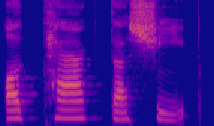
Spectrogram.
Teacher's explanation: 근데 빠르게 발음하면 attacked의 트 소리가 th와 만나서 혀의 위치가 매우 가깝기 때문에 한 번만 발음합니다. 그래서 마치 이 t가 느껴지지 않는 느낌으로 attack the sheep, 마치 동사 원형처럼 느껴지게 하는 거죠.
